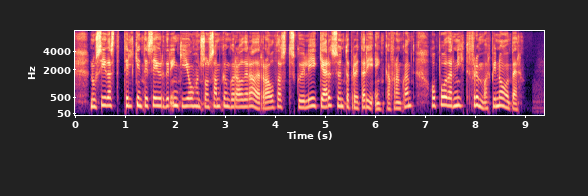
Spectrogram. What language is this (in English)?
Icelandic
